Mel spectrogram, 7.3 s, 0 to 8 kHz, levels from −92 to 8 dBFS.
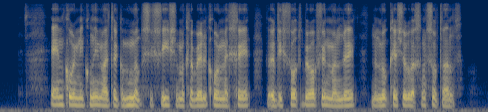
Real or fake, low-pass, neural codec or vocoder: fake; 7.2 kHz; autoencoder, 22.05 kHz, a latent of 192 numbers a frame, VITS, trained on many speakers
